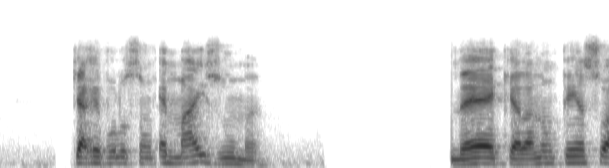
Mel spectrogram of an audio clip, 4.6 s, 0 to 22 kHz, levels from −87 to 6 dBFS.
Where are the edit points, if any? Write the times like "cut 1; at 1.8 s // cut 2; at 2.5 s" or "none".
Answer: cut 1; at 1.2 s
